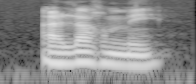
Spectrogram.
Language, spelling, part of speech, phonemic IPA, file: French, alarmer, verb, /a.laʁ.me/, Fr-alarmer.ogg
- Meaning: to alarm (alert)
